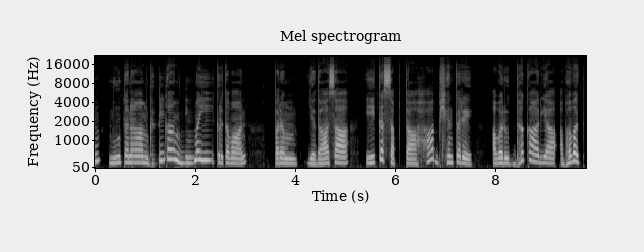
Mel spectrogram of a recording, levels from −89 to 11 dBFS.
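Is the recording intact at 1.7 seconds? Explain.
No. At 1.7 seconds the speech sits inside a stretch of repeated packet loss running from 0.73 to 2.38 s. Seven gaps, the longest 120 ms, are each patched by stretching the preceding sound, so about a third of that span is filler. It sounds choppy, with pieces missing. A spectrogram shows smeared, frozen harmonic bands repeating where detail should change, and the waveform shows unnaturally regular, repeated cycles.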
